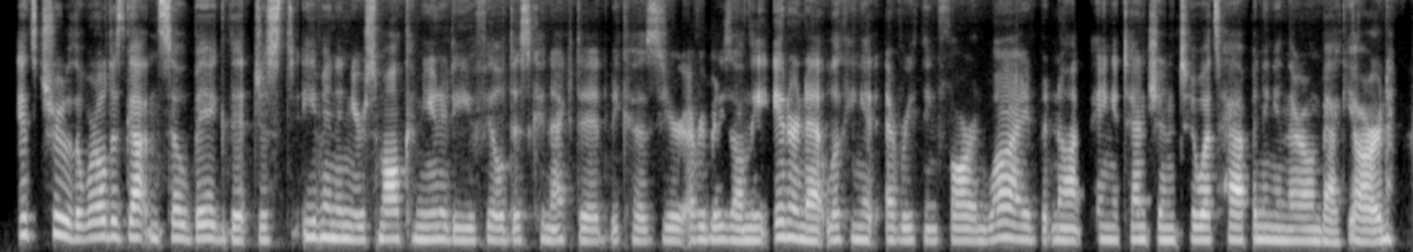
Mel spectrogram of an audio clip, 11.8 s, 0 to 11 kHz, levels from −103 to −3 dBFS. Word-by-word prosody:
It's 230 0 +1
true, 235 -3 +2
the 175 -2 -1
world 200 +3 0
has 205 -2 +1
gotten 195 -2 +2
so 190 0 +8
big 180 -1 -2
that 160 -2 -2
just 165 +8 +4
even 200 -4 -1
in 185 -1 -1
your 170 0 -2
small 175 +1 +4
community, 175 -2 -3
you 160 0 -4
feel 160 0 -2
disconnected 160 0 -3
because 155 0 -5
your 160 -1 -2
everybody's 170 0 -3
on 155 0 0
the 160 0 0
Internet 185 -7 +2
looking 170 +1 -4
at 160 - -6
everything 160 -1 -5
far 160 0 0
and 155 0 -6
wide 180 -2 0
but 155 - -7
not 160 -1 -1
paying 170 -1 -4
attention 170 0 -2
to 170 - 0
what's 165 0 +4
happening 170 0 +1
in 160 -1 -2
their 155 0 -1
own 155 0 -1
backyard. 145 +3 +2
165 Hz, 210 wpm, -24 LUFS, 160-180 Hz, -, so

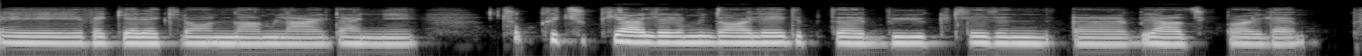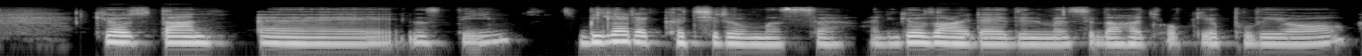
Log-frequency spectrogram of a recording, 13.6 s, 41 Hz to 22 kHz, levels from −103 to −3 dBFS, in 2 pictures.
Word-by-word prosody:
eee, 180 -2 +1
ve 175 - +2
gerekli 175 0 +1
önlemlerde, 170 -1 0
hani, 165 0 -2 0.4
çok - - -6
küçük 235 -1 -2
yerlere 195 -3 +6
müdahale 190 0 +3
edip 190 0 -4
de 175 -2 +1
büyüklerin, 180 0 0
eee, 165 -1 -2
birazcık, 165 -1 0
böyle, 165 0 -1 0.9
gözden, 190 -2 +4 0.2
eee, 165 -2 -2
nasıl 190 -1 -5
diyeyim, 220 +6 -5 0.3
bilerek 200 0 +4
kaçırılması, 165 -3 +1 0.2
hani, 165 0 -7
göz 190 0 +3
ardı 170 -2 +2
edilmesi 160 +2 -2
daha 165 0 0
çok 165 - -10
yapılıyor. 165 0 -4
175 Hz, 125 wpm, -28 LUFS, 165-190 Hz, 0.9 s, yerlere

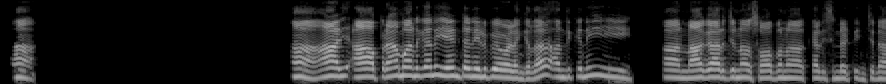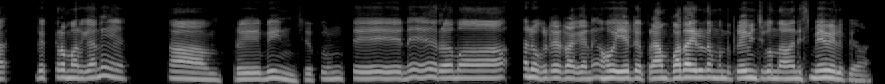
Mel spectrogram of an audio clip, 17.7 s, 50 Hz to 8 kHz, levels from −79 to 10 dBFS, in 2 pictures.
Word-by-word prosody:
ఆ! 210 -4 -1 2.6
ఆ! - - +4 0.3
అయి 255 0 +5
ఆ - - +8 0.2
ప్రేమ 250 +3 +3
అనగానే 270 +2 +1
ఏంటని 255 -1 +2
యెళ్లిపోయేవాళ్లం 225 -4 +2
కదా! 205 +5 0 0.2
అందుకని 230 +3 -3 0.8
ఆహ్, 215 -1 +2
నాగార్జున, 220 0 +3
శోభన 205 +1 -2 0.2
కలిసి 195 -2 -6
నటించిన 190 -1 -7 0.4
'విక్రమ్' 210 +1 -2
అనగానే 215 +6 -2 0.7
ఆహ్, 180 -3 0 0.2
ప్రేమించుకుంటే 175 - -4 0.5
నేరమా 210 -1 -1 0.5
అని 235 -1 +1
ఒకటే 200 +1 -1
రాగానే, 190 +1 -1
"ఓహో! 205 - +3
ఏటో 200 0 +1
ప్రేమ. 195 +1 +3
పదా 210 +1 +6
యెల్దం, 215 0 +2
ముందు 195 -2 -3
ప్రేమించుకుందాం" 200 -2 +1
అనేసి 190 +1 -4
మేమెళ్లిపోయేవాళ్లం. 165 -10 +1
205 Hz, 110 wpm, -24 LUFS, 190-220 Hz, 2.6 s, ఆ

